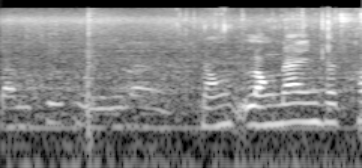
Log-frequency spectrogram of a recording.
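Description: A young woman talks close up.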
